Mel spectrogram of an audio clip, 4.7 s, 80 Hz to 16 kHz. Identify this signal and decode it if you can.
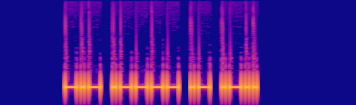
Morse code, heard as a keyed tone, about 23 wpm, 700 Hz. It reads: K1AL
